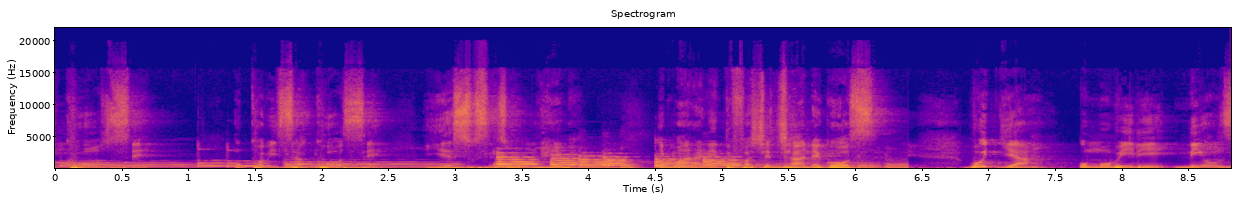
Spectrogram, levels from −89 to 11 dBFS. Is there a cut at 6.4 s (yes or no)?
yes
